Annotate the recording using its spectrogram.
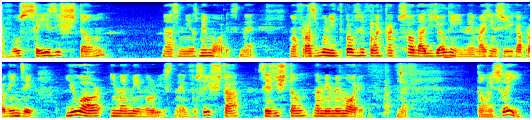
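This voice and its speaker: A man's voice: medium pitch, brisk, slightly rough, highs cut off. A man teaching an English class in Brazilian Portuguese, explaining step by step and often checking with "tá?" and "né?". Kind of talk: recorded remote lesson.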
